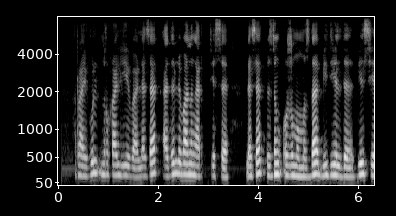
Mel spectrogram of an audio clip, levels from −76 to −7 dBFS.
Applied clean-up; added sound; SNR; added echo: none; none; none; none.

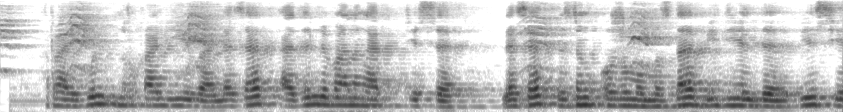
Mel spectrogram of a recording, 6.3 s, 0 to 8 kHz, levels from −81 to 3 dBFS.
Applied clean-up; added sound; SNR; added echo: none; Bird vocalization, bird call, bird song; 19 dB; reverberation time 0.9 s.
